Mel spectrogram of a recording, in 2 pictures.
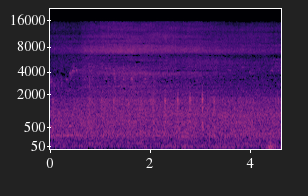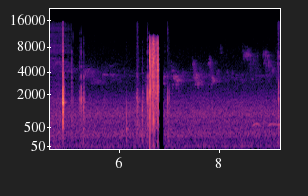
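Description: Faint outdoor background with small birds chirping briefly, mostly near the end. A single sharp click about five seconds in, and a short loud burst of noise a second and a half later.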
